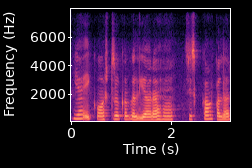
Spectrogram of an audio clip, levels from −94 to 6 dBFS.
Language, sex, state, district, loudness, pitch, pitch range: Hindi, female, Punjab, Pathankot, -18 LUFS, 235 Hz, 220-245 Hz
